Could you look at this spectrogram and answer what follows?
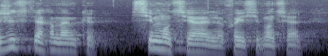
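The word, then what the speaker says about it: Simon de Cyrène: Je voulais juste dire quand même que Simon de Sirel, le foyer Simon de Sirel, je suis président d'honneur de ce foyer dans toute la France.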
